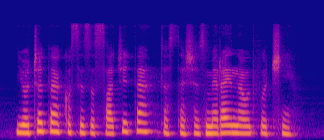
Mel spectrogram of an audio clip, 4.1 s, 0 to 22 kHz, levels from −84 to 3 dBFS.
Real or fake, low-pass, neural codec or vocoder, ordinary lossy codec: fake; 10.8 kHz; codec, 24 kHz, 0.9 kbps, DualCodec; MP3, 96 kbps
